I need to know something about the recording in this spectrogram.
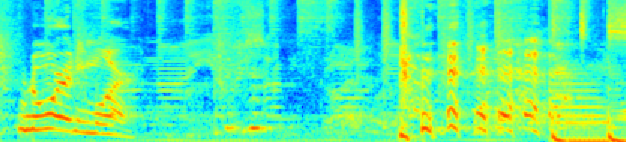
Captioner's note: laughing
